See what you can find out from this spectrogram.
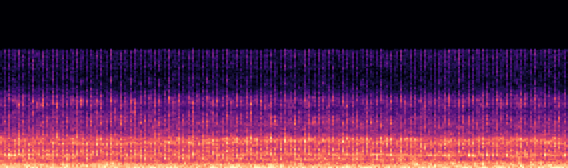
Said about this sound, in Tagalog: Ang ganda naman ang andar ng makina.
